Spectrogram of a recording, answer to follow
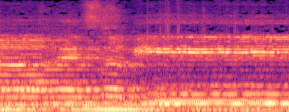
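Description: A woman singing solo into a handheld microphone, holding long sustained notes and moving to a new note about a second in.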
